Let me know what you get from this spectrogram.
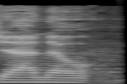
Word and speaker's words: Janelt: Janelt, yeah, the man machine, mate.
